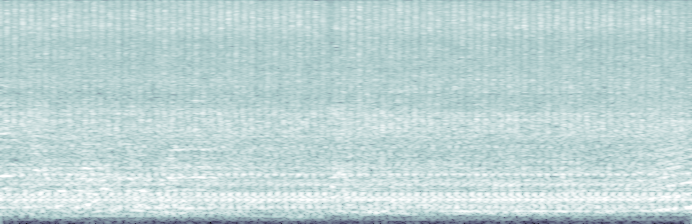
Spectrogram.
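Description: Drag-race car engine idling steadily at an even pitch.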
